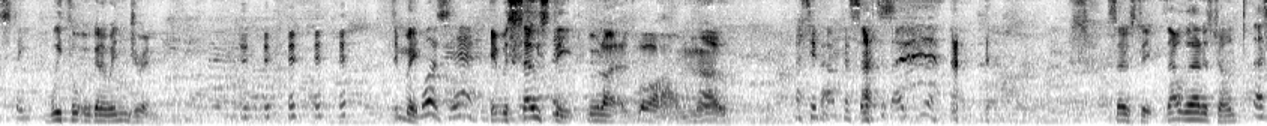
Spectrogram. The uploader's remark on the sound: This week comes live from the pub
